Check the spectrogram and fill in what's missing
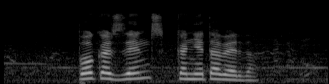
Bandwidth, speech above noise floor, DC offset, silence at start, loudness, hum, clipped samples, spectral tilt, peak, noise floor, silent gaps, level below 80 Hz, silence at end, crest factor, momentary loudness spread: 11.5 kHz; 23 dB; under 0.1%; 0.05 s; -31 LUFS; none; under 0.1%; -3.5 dB/octave; -14 dBFS; -54 dBFS; none; -68 dBFS; 0 s; 18 dB; 22 LU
